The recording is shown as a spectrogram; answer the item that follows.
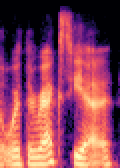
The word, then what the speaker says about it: orthorexia: And I think that's really important to call attention to orthorexia.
